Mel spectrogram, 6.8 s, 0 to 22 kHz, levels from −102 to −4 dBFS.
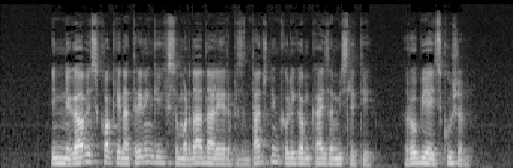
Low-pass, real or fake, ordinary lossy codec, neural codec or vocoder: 19.8 kHz; real; MP3, 96 kbps; none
